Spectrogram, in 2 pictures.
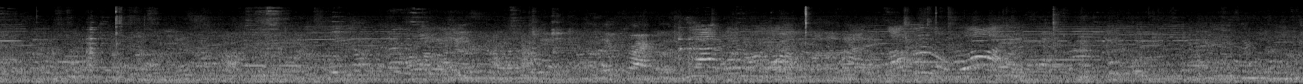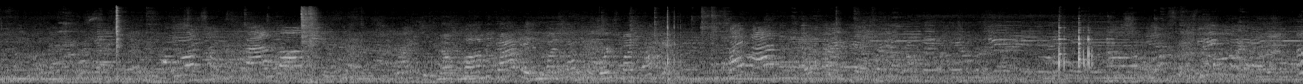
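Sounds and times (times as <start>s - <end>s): dining-room chatter: 0.0s - 26.0s
children's voices: 6.9s - 11.8s, 13.7s - 16.4s, 20.2s - 23.5s.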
